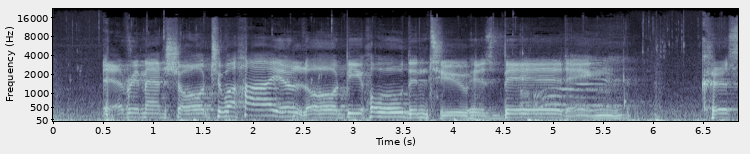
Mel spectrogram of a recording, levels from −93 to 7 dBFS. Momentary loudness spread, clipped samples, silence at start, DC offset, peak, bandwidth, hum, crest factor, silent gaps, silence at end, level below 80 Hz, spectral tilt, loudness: 12 LU; under 0.1%; 0 s; under 0.1%; 0 dBFS; 20 kHz; none; 16 dB; none; 0 s; -26 dBFS; -3.5 dB/octave; -15 LUFS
